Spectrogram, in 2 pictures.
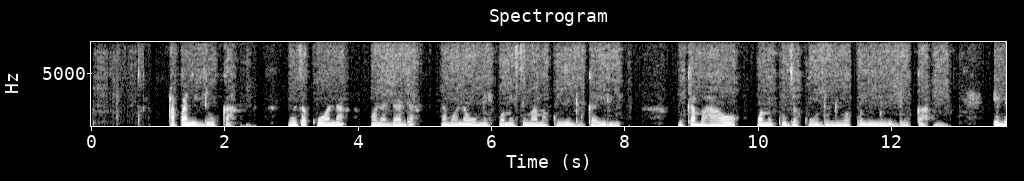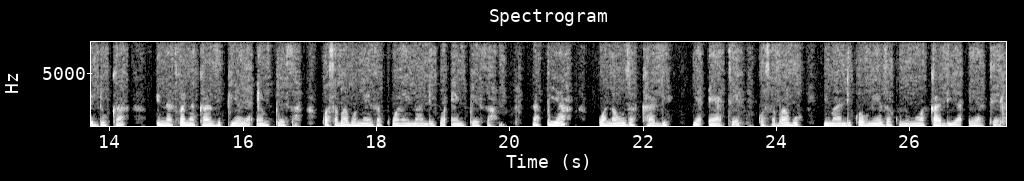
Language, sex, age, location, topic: Swahili, female, 36-49, Nakuru, finance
